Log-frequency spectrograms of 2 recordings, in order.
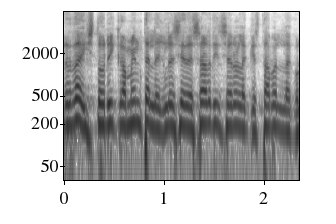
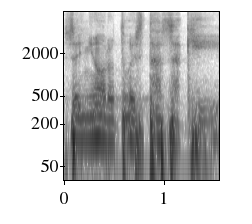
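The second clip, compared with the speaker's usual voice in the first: slow, affected, put-on pious, devout voice; 8 semitones lower, 6 dB quieter than usual. Acting out someone whose voice changes when speaking of God, put-on changed voice. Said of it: "cambia la voz y dice".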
